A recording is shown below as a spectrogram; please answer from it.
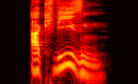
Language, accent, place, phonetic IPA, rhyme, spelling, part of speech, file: German, Germany, Berlin, [aˈkviːzn̩], -iːzn̩, Akquisen, noun, De-Akquisen.ogg
- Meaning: plural of Akquise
